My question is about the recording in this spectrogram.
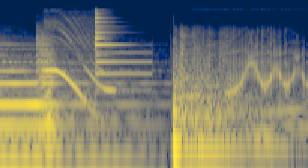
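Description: Cartoon-style channel logo jingle. A held synth note, then a quick falling whistle-like glide about half a second in. A bright chord enters just after a second, with a high tone wavering up and down above it.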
